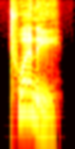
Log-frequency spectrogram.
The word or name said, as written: twenty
